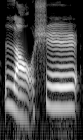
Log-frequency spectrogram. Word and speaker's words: 老师: 老师, 老师 라고 읽으면 됩니다.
